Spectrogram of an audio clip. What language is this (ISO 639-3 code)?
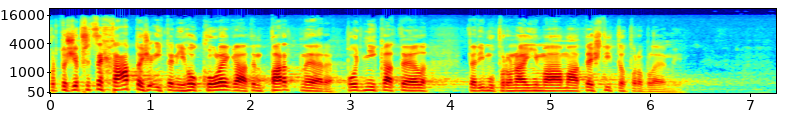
ces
